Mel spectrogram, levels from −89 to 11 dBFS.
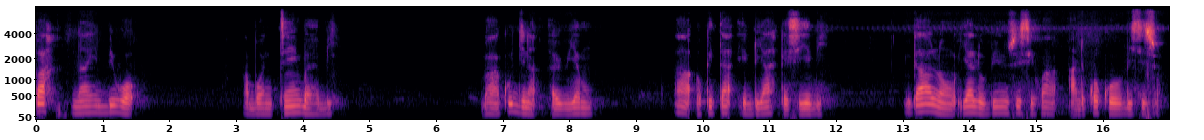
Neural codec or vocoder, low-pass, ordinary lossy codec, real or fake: none; 7.2 kHz; AAC, 48 kbps; real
